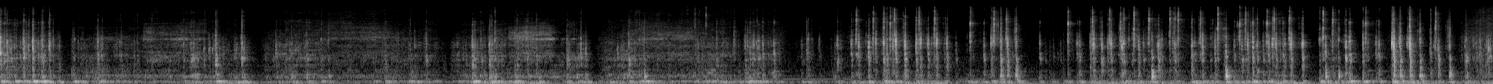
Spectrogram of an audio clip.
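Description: Fingertips type on a backlit mechanical keyboard with plastic keycaps and clicky green switches. The result is a steady stream of sharp, bright clicks with short gaps, over a low hum that runs throughout.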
